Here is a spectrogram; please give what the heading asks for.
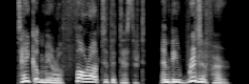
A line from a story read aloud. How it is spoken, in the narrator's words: Queen Kafiti called out in anger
